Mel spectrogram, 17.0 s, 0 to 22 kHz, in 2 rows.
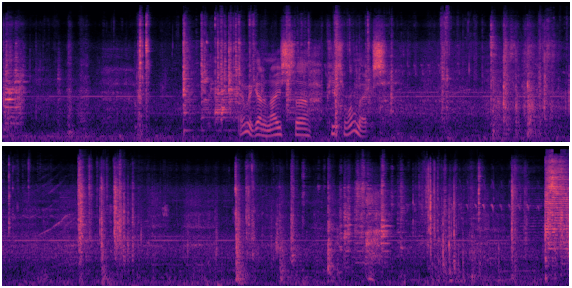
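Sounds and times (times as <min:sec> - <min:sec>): metal parts rattling: 0:00.0 - 0:01.3, 0:02.0 - 0:08.8, 0:12.2 - 0:17.0
scrap metal knocking and clattering: 0:02.1 - 0:05.9.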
